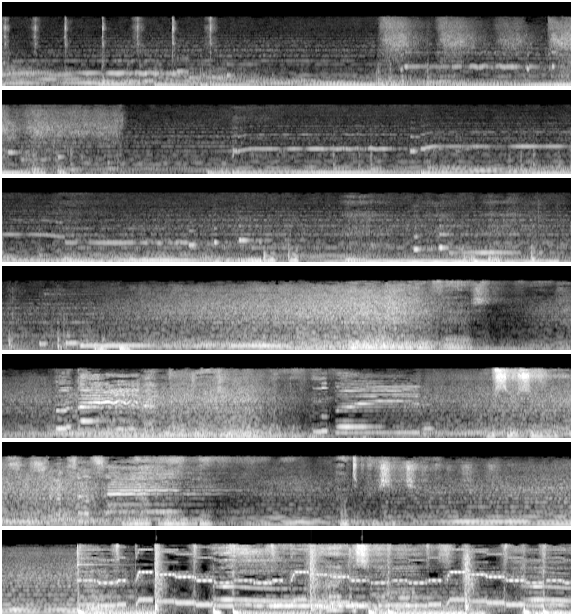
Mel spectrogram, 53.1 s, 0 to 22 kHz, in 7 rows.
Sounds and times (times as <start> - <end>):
Music: 0.0 - 53.1.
